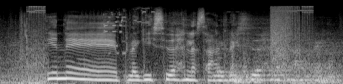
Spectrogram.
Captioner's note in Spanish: Con eco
